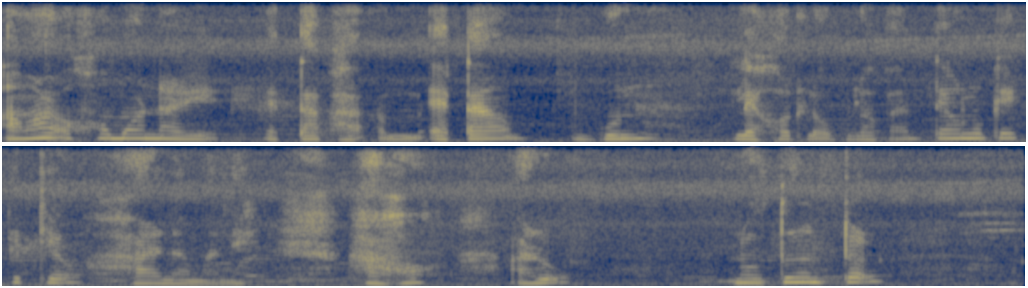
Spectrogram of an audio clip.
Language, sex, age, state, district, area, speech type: Assamese, female, 18-30, Assam, Goalpara, urban, spontaneous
